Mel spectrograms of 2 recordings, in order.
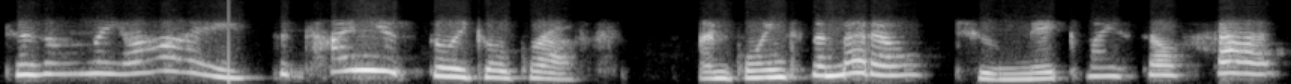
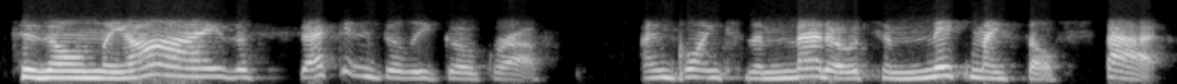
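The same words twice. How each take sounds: First: High little billy goat voice; very small voice. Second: Lightly voiced middle goat, close to narrator's own; a hint of a bigger billy goat; not-so-small voice. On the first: Littlest goat answering the troll, in a very small voice. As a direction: pipe up as the tiniest goat. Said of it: "said in a very small voice". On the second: Second goat answering the troll, in a not-so-small voice. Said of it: "his voice was not so small". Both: A narrator's reading.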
